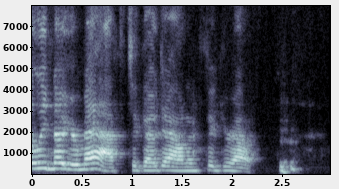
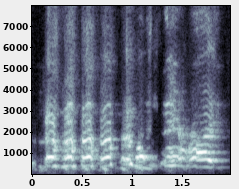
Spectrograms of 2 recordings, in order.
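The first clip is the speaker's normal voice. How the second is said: laughing; 10 semitones higher, 9 dB louder than usual. Real, not acted. Repeats question, laughing.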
